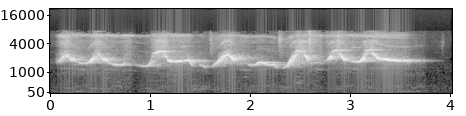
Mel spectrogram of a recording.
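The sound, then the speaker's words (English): A person whistles an imitation of a magpie during a tabletop roleplaying game: warbling notes that swoop up and down in quick phrases, carried continuously at moderate loudness with no talk over it. “I'll make the noise. Okay, then you can get a blue for you. That's right. Mimicking him. Do your best magpie impressioning.”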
